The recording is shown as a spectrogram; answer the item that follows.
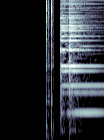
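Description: Sound effects of a subscribe-button animation: a quick double mouse click about a second in, followed by a bright notification-bell chime, struck twice in quick succession, that rings on and slowly fades.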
